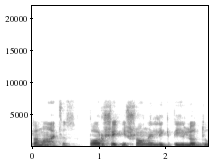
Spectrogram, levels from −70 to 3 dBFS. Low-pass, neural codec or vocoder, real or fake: 7.2 kHz; none; real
